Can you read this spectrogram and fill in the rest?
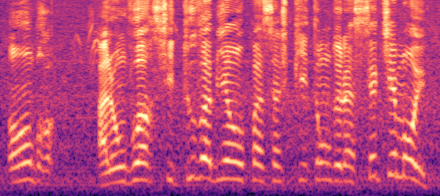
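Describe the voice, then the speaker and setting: Calm, authoritative police-car robot hero. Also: male voice, extremely high pitch, fairly quick, heavy background noise. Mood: calm authority. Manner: authoritative, reassuring. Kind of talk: French-dubbed children's cartoon acting. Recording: music behind the voice.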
